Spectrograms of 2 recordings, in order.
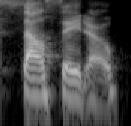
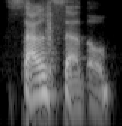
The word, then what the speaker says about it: Salcedo: A lot of people don't know how to say my last name, but it's pronounced, the way I pronounce it is Salcedo. And again, the Spanish version is Salcedo.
